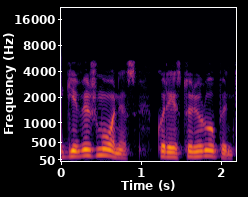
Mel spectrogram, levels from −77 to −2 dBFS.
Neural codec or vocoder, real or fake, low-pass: none; real; 5.4 kHz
